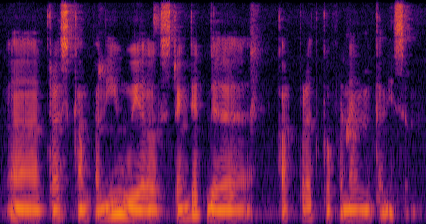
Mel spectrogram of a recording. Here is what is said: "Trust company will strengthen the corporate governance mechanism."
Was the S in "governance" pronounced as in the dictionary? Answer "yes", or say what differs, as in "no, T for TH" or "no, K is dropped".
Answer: no, S is dropped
